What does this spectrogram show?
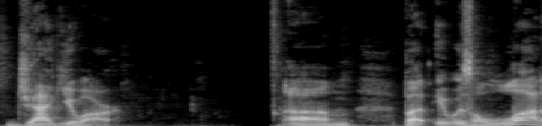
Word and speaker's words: Jaguar: And it helped me learn that it's pronounced Jaguar.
